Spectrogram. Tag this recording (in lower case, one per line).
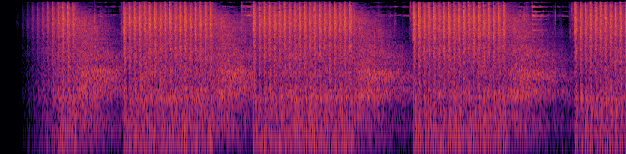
machine gun shooting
